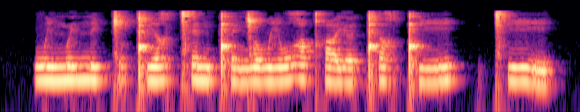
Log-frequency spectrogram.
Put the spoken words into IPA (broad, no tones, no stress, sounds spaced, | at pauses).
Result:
w i m ɯ j n i ɡ͡ǀ o ǃʰ i ʁ ǀʰ e n ǃʰ e ŋ͡ǀ o w i w ʁ ɨ qʰ ɤ j ɘ ǃʰ ɘ ʁ ǃʰ i | ǀʰ i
